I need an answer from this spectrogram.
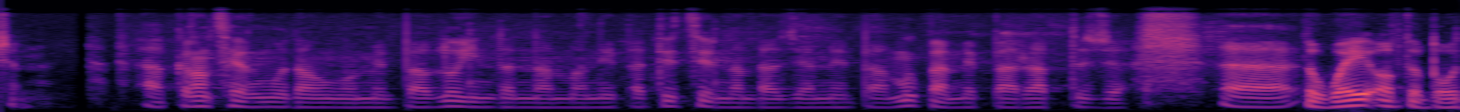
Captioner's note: citing scripture in Tibetan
